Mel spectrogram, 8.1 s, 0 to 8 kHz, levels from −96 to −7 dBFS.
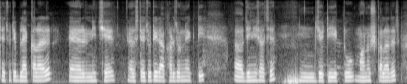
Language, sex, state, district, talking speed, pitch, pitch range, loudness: Bengali, male, Tripura, West Tripura, 120 wpm, 140 Hz, 135-145 Hz, -16 LUFS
